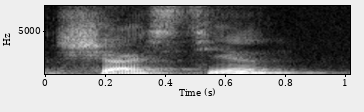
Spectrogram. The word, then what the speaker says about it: счастье: But if you hear счастье, it is счастье. So счастье. SC is pronounced as sh. Счастье.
